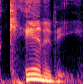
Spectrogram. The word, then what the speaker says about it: Kennedy: Chennedy. Pronounce Kennedy. Chennedy is Kennedy. Yeah, it's not Kennedy. It's Kennedy.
